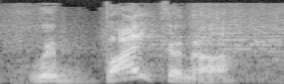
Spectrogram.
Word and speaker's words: Rybakina: Anz Jabeur and Elena Rybakina will face each other in the Wimbledon women's final. Are you intrigued by that? How is my pronunciation? – Excellent, A, but B, we're a big Rybakina household because my college freshman year roommate was from Kazakhstan.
